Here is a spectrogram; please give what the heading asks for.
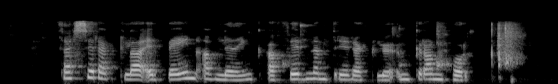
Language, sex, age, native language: Icelandic, female, 20-29, Icelandic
